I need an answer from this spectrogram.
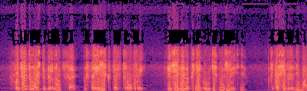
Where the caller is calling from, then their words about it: Nizhny Novgorod, Nizhny Novgorod Oblast, Russia; Я звоню из Нижнего Новгорода.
